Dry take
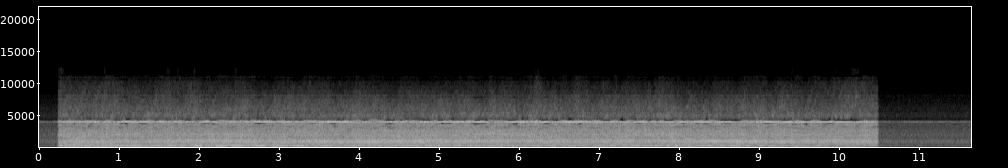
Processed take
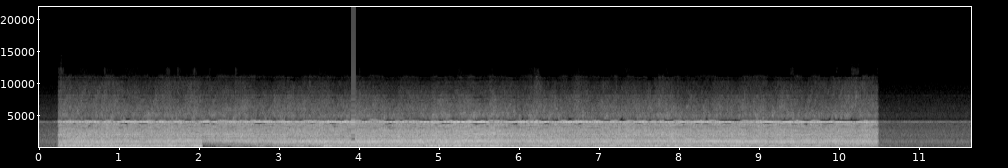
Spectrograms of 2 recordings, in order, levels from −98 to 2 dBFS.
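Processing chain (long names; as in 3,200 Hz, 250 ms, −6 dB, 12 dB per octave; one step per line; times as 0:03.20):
0:02.03–0:03.54: high-pass filter 1,500 Hz → 410 Hz 12 dB per octave
0:04.89–0:05.75: double-tracking delay 12 ms −3 dB
buffer that repeats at 0:03.90, samples 256, times 8
level +5 dB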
